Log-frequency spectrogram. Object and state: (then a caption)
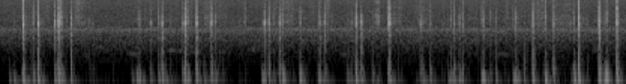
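Cardboard record sleeve tapped. Fingertips tap and scratch across the surface of a cardboard vinyl LP record sleeve. A rapid run of short, dull, low-pitched taps comes in bursts separated by brief pauses, with faint papery scratching between them.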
